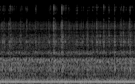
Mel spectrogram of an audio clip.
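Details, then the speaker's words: 1981-1985 Mercedes diesel cruise control actuator bench test, power applied to motor pins; steady low hum with rough gritty crunchy edge throughout, vibrating to the touch: noisy worn actuator motor, what a good unit should not sound like. "It has kind of a crunchy sound. Maybe we can name this one Crunchy."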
